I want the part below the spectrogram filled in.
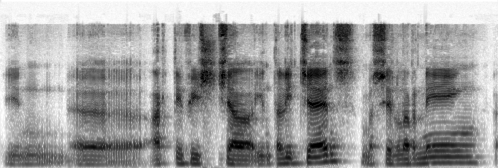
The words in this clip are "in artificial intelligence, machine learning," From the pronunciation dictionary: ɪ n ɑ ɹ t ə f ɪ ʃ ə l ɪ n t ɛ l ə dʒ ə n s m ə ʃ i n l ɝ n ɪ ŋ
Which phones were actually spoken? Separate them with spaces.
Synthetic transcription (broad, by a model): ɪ n ɑ ɹ t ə f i s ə l ɪ n t ɛ l ə dʒ ə n s m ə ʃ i n l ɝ n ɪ ŋ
